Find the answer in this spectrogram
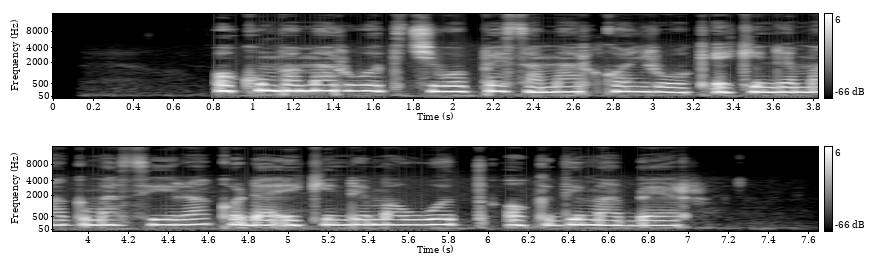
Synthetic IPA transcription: okumbamaɾwot̪t͡ʃiwopɛsamarkɔɲɾwokekindemaɡmasɪɾakodaʔekindemawot̪ɔkd̪ɪmabɛr

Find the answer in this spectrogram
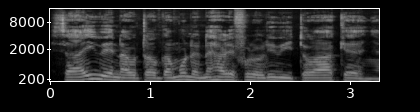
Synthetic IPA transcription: saiwenaotɔɡamonɛnɛɦaɾefoɾoɾiβiːtowakɛɲa

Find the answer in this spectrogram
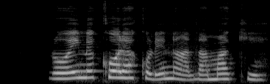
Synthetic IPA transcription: ɾoinekoɾeakoɾenaðamakʰi

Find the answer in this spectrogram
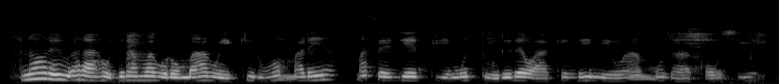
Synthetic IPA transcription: nɔɾeuaɾaɦoðeɾamaɣoɾomaɣwekeɾwɔmaɾea | masɛːd͡ʒɛtiɛmotuːɾeɾɛwakeðeinewamoðakɔosiɔ

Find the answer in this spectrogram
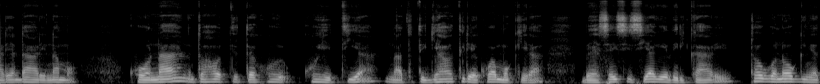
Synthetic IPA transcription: ɾeadaɾenamɔ̰ | kʰɔnanetwahɔtetɛkohetʰiana̰to̥tiɣiahaɔtiɾekwamokeɾa̰bɛsɛisisjaɣeðeɾikaɾḛtɔuɣɔnoɡiɲa

